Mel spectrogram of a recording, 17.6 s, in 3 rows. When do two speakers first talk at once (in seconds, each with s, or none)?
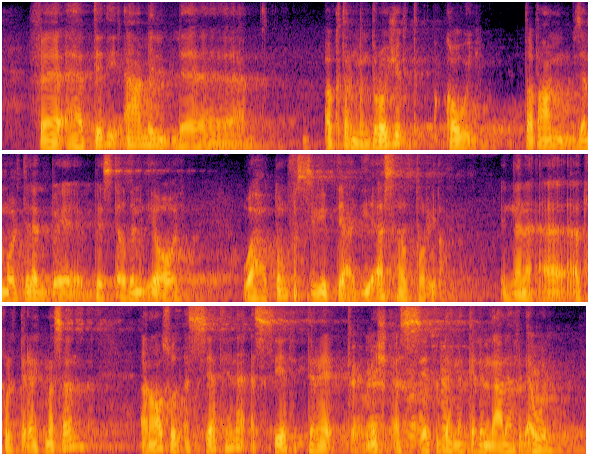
15.2 s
